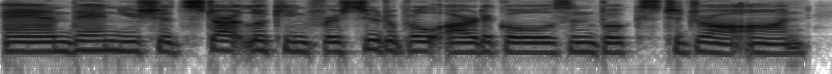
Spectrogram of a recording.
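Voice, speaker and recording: Woman playing a low-voiced, helpful university tutor. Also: little pitch movement, normal speed, clean tone, dry recording, studio quality, lightly acted. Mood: helpful, advising. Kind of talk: scripted listening-test dialogue.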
